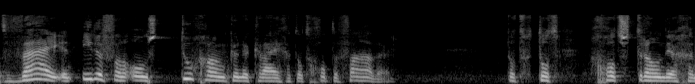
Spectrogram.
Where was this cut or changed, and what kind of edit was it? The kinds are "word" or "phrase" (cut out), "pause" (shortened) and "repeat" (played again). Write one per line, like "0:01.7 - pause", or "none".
none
